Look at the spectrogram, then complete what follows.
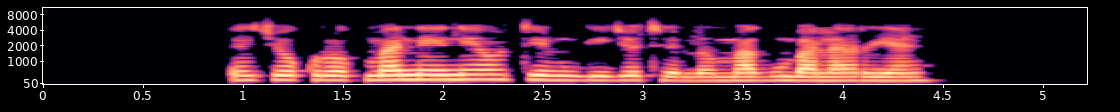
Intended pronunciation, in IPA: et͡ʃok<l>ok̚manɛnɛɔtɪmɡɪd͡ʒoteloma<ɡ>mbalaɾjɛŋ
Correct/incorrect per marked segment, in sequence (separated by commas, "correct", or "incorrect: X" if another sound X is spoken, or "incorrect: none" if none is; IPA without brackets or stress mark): incorrect: ɾ, correct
